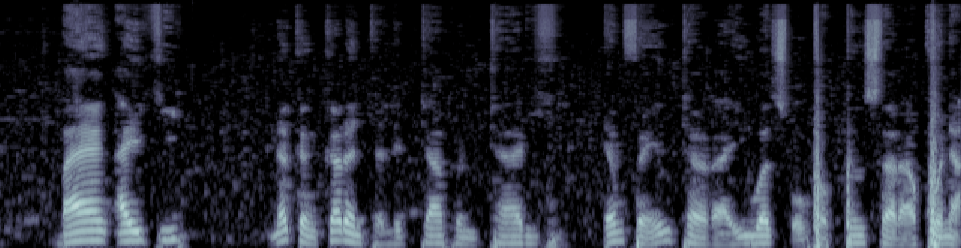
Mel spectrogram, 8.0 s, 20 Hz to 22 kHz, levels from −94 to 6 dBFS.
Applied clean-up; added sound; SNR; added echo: classical method Wiener filter.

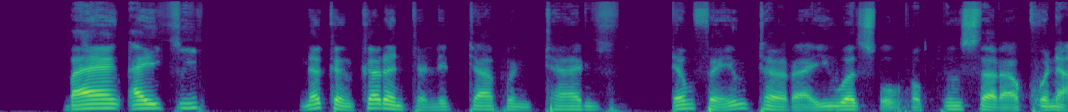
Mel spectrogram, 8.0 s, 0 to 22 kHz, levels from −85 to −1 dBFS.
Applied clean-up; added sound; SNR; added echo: neural mask model DeepFilterNet 3.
